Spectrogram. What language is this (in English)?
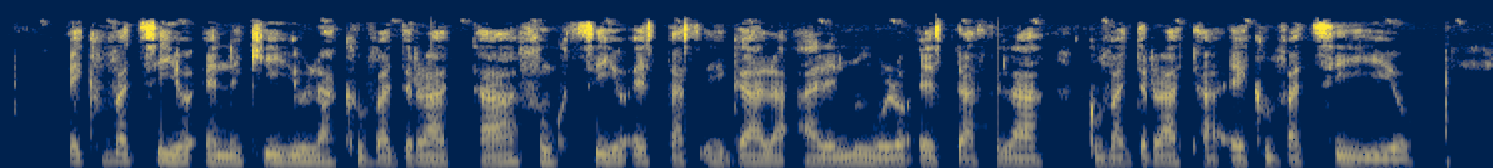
Esperanto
